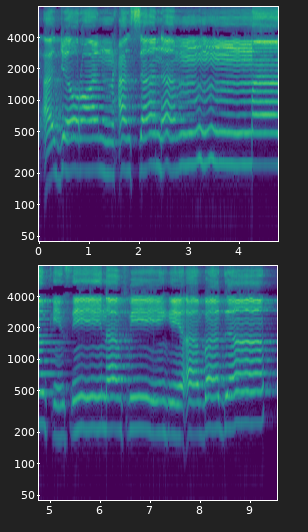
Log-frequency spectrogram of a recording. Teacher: Misalnya ya, ajran hasanam makithina fihi abada. Maka kita menjadi idgham bi gunnah karena tanwin bertemu dengan mim, kita dengungkan.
